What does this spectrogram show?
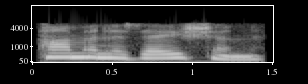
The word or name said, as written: hominization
